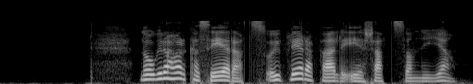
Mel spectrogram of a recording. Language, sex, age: Swedish, female, 53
